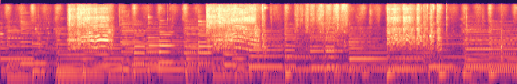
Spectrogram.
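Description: Background instrumental music, over which a cordless drill drives screws into plywood in three short bursts: about a second in, around three seconds, and near the end.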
